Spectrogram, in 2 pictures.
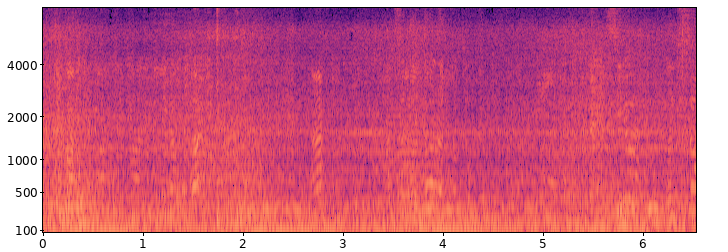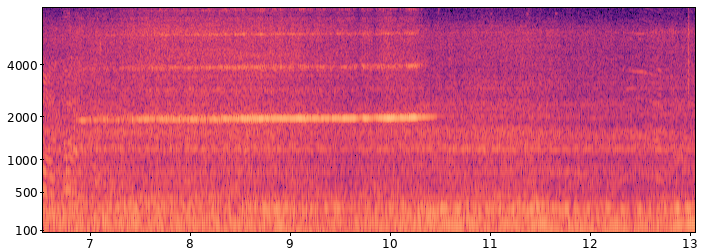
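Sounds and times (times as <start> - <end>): rally car engine running: 0.0 - 13.0
high steady tone: 6.0 - 13.0.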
